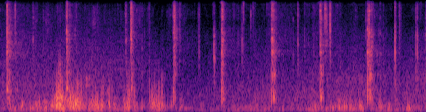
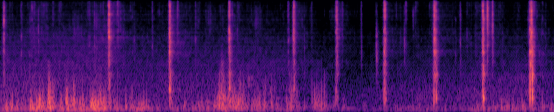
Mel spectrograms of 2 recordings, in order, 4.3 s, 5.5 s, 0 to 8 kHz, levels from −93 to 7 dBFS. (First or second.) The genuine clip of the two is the first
